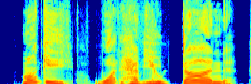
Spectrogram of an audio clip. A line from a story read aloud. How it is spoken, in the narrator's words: Xuanzang spat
